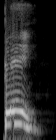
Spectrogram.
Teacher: Play termina con un diptongo, es voiced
